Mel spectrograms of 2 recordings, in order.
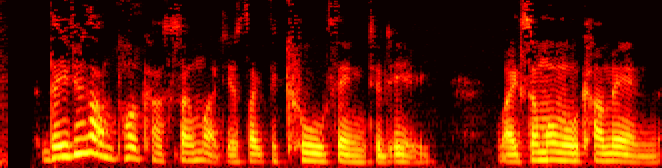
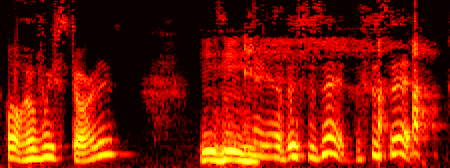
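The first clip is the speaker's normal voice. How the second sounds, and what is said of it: Put-on American accent. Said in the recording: “I love your American accent.”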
